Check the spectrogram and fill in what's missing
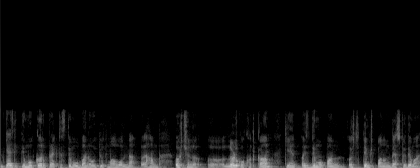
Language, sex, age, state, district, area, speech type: Kashmiri, male, 30-45, Jammu and Kashmir, Ganderbal, rural, spontaneous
